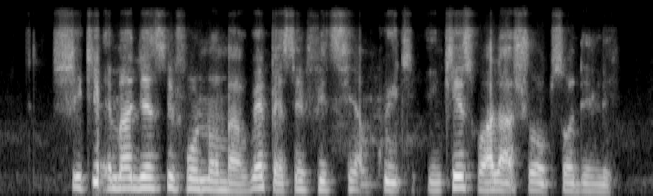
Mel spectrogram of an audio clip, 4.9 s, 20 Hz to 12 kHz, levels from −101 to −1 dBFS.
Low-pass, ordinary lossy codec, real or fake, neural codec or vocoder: 7.2 kHz; Opus, 16 kbps; fake; codec, 16 kHz, 4 kbps, FreqCodec, larger model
